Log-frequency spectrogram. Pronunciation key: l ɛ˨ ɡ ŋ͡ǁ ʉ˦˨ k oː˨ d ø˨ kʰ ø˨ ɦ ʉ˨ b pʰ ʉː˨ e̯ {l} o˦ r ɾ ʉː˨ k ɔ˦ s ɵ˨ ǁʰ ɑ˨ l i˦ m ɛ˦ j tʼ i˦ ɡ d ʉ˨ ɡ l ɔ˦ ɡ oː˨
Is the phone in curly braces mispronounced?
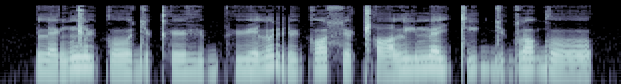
no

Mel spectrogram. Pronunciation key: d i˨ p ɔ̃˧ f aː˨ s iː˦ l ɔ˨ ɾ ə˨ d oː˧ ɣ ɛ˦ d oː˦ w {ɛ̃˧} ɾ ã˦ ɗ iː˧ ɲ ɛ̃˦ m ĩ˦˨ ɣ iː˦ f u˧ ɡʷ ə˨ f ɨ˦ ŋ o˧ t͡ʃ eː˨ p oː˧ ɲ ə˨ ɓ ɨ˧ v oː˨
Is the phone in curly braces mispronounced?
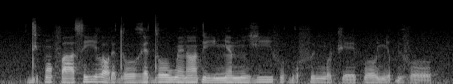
no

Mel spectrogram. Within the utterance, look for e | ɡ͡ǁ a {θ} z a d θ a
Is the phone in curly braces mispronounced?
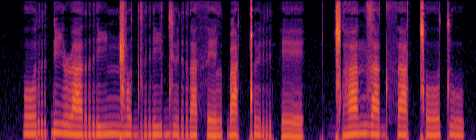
yes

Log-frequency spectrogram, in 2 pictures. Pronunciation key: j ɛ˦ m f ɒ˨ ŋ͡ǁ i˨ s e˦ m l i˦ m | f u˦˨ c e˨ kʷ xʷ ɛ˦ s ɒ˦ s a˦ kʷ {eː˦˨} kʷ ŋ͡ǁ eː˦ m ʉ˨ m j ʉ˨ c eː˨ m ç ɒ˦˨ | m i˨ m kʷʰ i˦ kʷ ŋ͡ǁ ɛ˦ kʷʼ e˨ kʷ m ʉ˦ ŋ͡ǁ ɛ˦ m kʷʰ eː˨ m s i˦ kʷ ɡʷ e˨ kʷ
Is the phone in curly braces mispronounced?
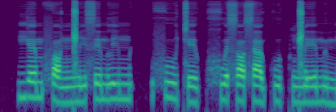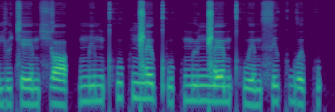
yes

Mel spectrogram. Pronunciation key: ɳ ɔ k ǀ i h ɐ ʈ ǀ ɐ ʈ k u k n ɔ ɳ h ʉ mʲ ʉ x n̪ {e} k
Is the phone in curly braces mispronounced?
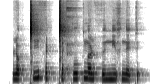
no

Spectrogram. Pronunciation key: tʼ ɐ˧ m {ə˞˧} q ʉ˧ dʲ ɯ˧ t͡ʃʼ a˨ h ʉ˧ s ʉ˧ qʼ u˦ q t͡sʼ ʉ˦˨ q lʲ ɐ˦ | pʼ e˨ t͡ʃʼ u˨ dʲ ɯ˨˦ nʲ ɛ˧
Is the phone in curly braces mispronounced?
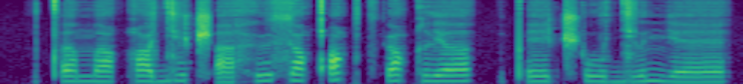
yes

